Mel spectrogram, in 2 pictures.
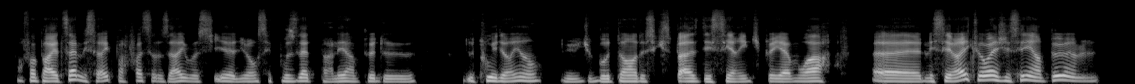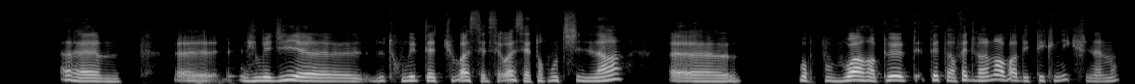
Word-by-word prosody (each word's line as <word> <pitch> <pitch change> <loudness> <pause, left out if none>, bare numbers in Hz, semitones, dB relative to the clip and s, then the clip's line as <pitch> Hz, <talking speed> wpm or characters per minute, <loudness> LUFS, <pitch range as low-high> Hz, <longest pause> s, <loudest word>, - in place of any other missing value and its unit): parfois 165 -2 -2
parler 145 -1 +4
de - - -18
ça. 215 - +4
Mais 190 - -3
c'est - - -6
vrai 175 - +1
que - - -24
parfois, 150 +3 -6
ça 155 -1 -9
nous 135 -1 -7
arrive 150 +4 +1
aussi, 135 +1 -6
heu, 140 -3 0
durant 140 +1 -3
ces 150 - -10
pauses-là, 155 0 0
de 150 - -22
parler 135 +2 -2
un 140 -2 -3
peu 145 +2 -2
de 130 -1 -5 0.5
de - - -3
tout 170 - +2
et - - +4
de 150 - +2
rien, 165 +4 0
hein, 160 +2 -3 0.2
du 130 -4 -6
du 140 -1 -7
beau 135 -3 0
temps, 140 +1 +2
de 140 - -3
ce 135 - -6
qui - - -7
se - - -14
passe, 140 0 +5
des 130 - 0
séries 135 +2 -1
qu'il - - -11
peut 140 - -1
y - - +2
avoir, 140 +2 +3 0.4
heu. 140 -2 +4
Mais 145 - -2
c'est 150 +3 +1
vrai 200 +9 +5
que, 200 - -1
ouais, 205 +1 +7
j'ai 170 -2 -1
essayé 200 +6 +1
un 165 -2 +2
peu, 195 +7 +4
hem. 160 -2 -3 1.0
Hem, 150 -9 0 0.6
heu 85 0 -3
d 190 - -18
je 165 -2 -2
me 170 0 +4
dis, 190 +5 +3
heu, 155 -4 +2
de 155 +2 -8
trouver 175 +1 -2
peut-être, 170 -2 -1
tu 170 - -10
vois? 185 - +3
Cet 150 -3 -8
c - - -8
ouais, - - +1
cette 150 -5 -3
routine-là, 175 +5 0 0.5
heu, 145 0 0 0.6
pour 180 -2 -1
pouvoir 180 +4 +5
un 165 - +2
peu 190 +3 +5
peut-être 185 +3 -16
peut-être, 200 -3 0
en 165 - -1
fait, 200 +3 -1
vraiment 185 +5 +2
avoir 185 -3 +2
des 165 -1 -7
techniques, 180 +5 -8
finalement, 150 +4 -9
155 Hz, 225 wpm, -23 LUFS, 140-175 Hz, 1.0 s, ouais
